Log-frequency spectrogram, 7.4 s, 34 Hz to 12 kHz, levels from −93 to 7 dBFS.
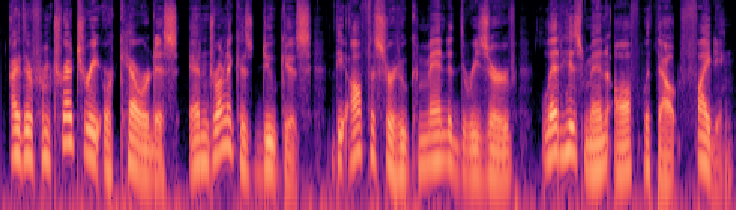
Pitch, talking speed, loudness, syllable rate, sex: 120 Hz, 155 wpm, -19 LUFS, 5.7 syllables/s, male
